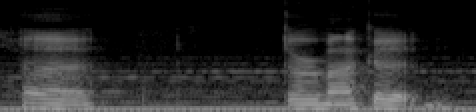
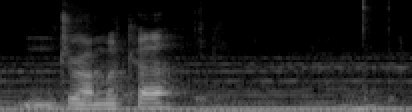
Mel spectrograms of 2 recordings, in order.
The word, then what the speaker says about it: Darumaka: When I was younger, I used to pronounce Dharmaka Drumaka.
